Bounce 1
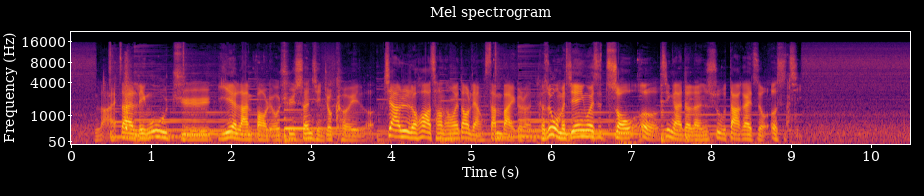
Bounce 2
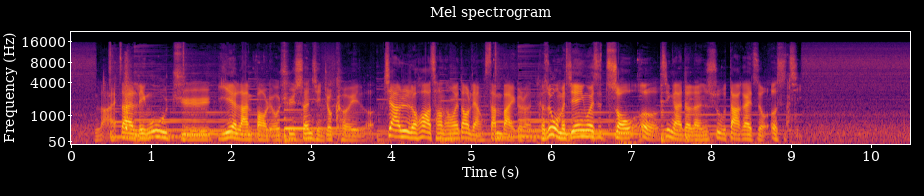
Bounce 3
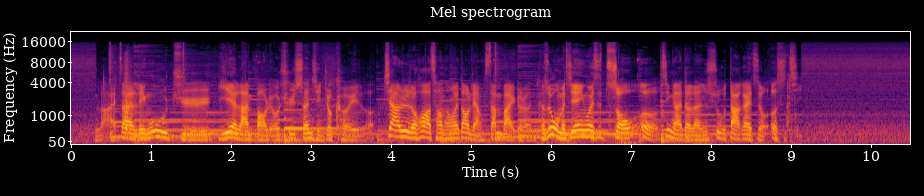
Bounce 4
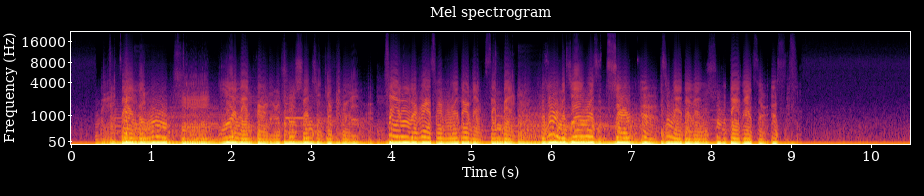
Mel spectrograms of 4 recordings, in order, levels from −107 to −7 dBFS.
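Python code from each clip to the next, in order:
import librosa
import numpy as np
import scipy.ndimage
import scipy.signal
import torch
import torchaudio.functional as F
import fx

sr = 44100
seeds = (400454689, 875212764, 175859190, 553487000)

y1 = x
y2 = fx.peak_eq(y1, sr, hz=77.0, db=4.0, octaves=1.3)
y2 = F.gain(torch.from_numpy(y2), -3.5).numpy()
y3 = fx.hum_notches(y2, sr, base_hz=50, count=3)
y3 = np.abs(y3)
y3 = fx.tilt_eq(y3, sr, slope=-3.5)
y3 = F.gain(torch.from_numpy(y3), -5.0).numpy()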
